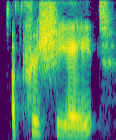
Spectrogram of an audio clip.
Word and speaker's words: appreciate: The stress on a different part of the syllable. So I just wanted you to hear annual, appreciate, history, governor, contributed, where the stress goes on those words.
